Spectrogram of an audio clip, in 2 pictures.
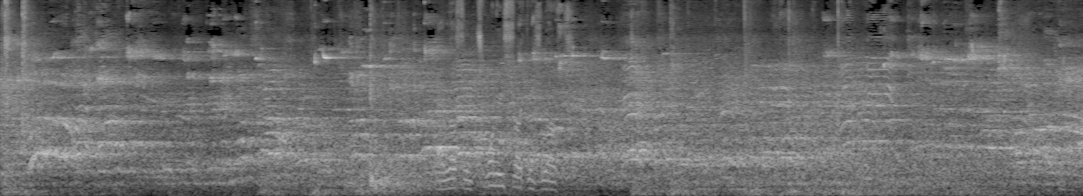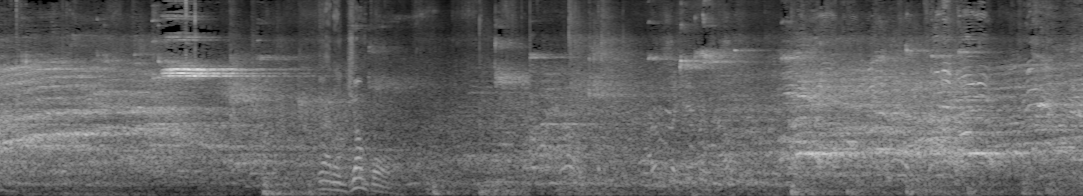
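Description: A crowd of spectators cheers in a large echoing gym.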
